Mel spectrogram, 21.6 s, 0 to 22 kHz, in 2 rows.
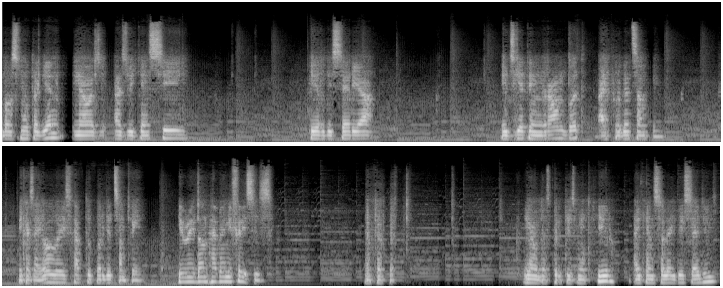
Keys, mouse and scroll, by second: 0.2-1.8 shift+middle drag, 1.8-2.3 scroll up 5, 2.3-4.8 shift+middle drag, 4.8-5.2 scroll up 1, 5.2-6.5 middle drag, 6.5 middle click, 6.7-7.3 scroll up 3, 7.3-7.8 shift+middle drag, 7.8-8.4 scroll up 1, 8.4 Tab, 10.1 click, 10.9-14.2 shift+middle drag, 14.2-14.5 scroll up 1, 15.2 click, 16.0 f, 16.9 shift+middle click, 17.2 scroll down 2, 17.6 shift+middle click, 17.9-18.3 scroll up 1, 18.3 shift+middle click, 18.8 scroll up 1, 19.1 Tab, 20.4 alt+click.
